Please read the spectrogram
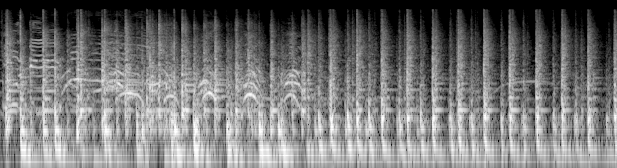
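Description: Dhol drum beaten rapidly with sticks in a fast, dense rhythm, with several voices singing and shouting along over it.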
